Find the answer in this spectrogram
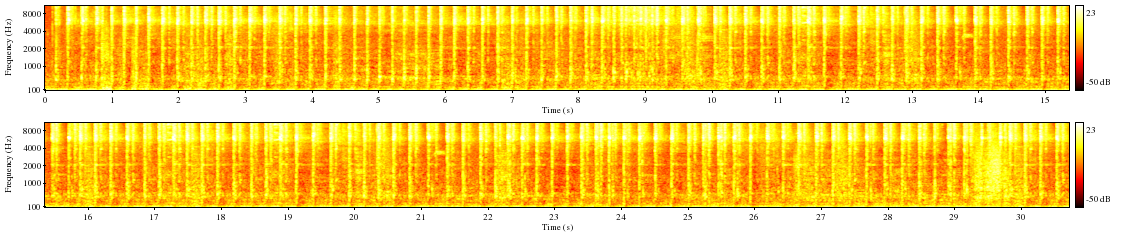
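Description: Balloon whisk beating egg whites by hand in a stainless steel bowl: a fast, even run of clicking strokes against the metal, several a second, without a break. A steady low hum lies underneath.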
